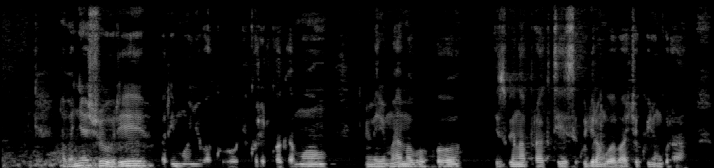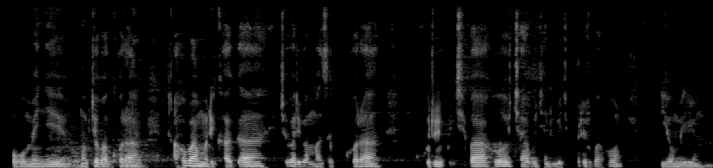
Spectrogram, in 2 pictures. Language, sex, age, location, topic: Kinyarwanda, male, 18-24, Burera, education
